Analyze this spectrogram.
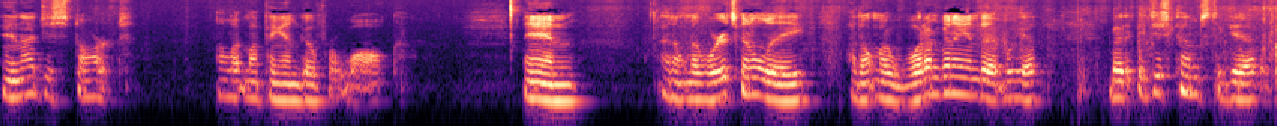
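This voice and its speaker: In a relaxed tone, a man with a fairly high pitch and ordinary pitch variation speaks at a fairly slow pace with long, frequent pauses. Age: 60s. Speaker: doodle artist and coloring book author. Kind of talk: casual talk to camera. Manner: relaxed, hesitant with fillers.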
